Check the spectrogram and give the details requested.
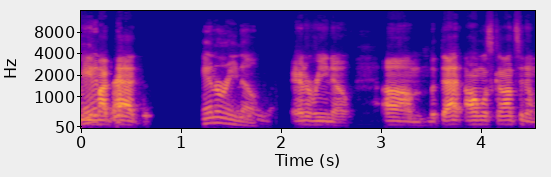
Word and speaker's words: Iannarino: On Wisconsin, Iannarino. I mispronounced the name again. My bad. Iannarino.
